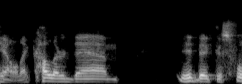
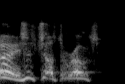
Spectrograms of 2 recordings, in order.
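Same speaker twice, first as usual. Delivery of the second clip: gruff, rough voice at very high pitch; 13 semitones higher than usual. Retelling Joe's first phone call to the speaker, imitating Joe's gruff voice. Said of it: "real like like gruff voice".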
